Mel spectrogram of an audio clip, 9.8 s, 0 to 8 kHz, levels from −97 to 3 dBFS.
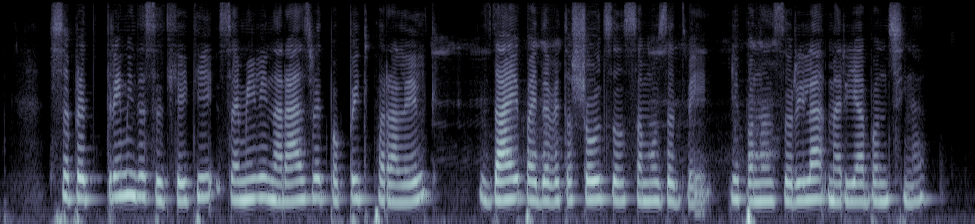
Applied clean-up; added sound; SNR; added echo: neural separator model SepFormer DNS4.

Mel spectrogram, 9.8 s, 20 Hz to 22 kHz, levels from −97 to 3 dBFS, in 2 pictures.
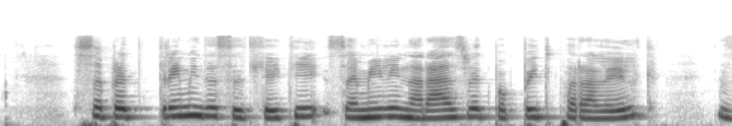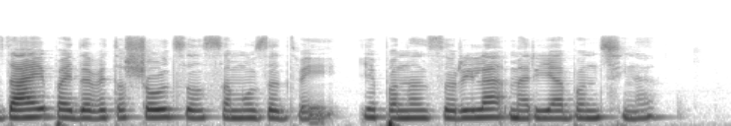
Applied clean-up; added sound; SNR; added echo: none; none; none; none.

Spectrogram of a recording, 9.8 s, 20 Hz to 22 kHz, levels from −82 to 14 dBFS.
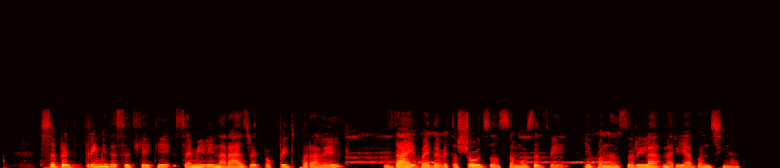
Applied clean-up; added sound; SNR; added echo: classical method spectral subtraction.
